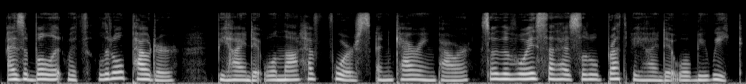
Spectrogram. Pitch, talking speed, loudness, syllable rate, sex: 215 Hz, 215 wpm, -17 LUFS, 5.6 syllables/s, female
